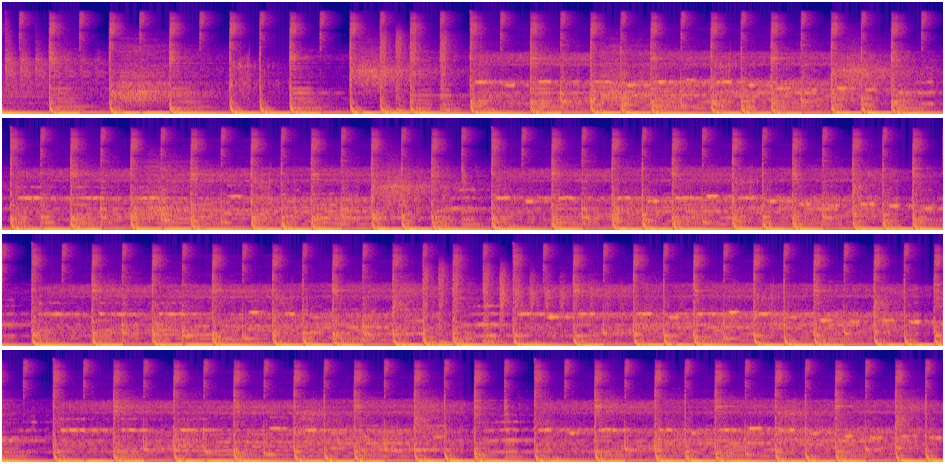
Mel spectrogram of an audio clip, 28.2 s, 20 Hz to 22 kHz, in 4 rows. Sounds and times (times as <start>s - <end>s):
Electronic music: 0.0s - 28.2s.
